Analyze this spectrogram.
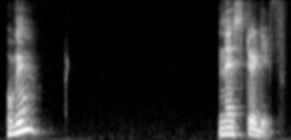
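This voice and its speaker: A man's voice: on the high side, big pitch swings, very slow, slightly rough. A male teacher taking a live class, with a voice that rises and falls a lot as he explains. He mixes in English phrases and keeps stopping to check that everyone is following.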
